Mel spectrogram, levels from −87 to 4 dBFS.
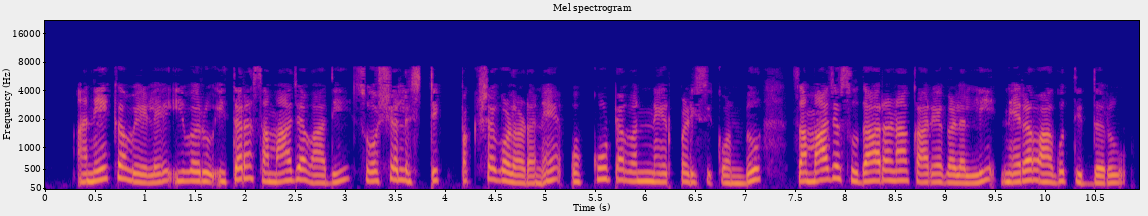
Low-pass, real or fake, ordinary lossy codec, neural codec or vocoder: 7.2 kHz; fake; MP3, 32 kbps; codec, 16 kHz, 16 kbps, FunCodec, trained on LibriTTS, 50 frames a second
